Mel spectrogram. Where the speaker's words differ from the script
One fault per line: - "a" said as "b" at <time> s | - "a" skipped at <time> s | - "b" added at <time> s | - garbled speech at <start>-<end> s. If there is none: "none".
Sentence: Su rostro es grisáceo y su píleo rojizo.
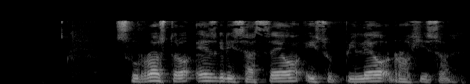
none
